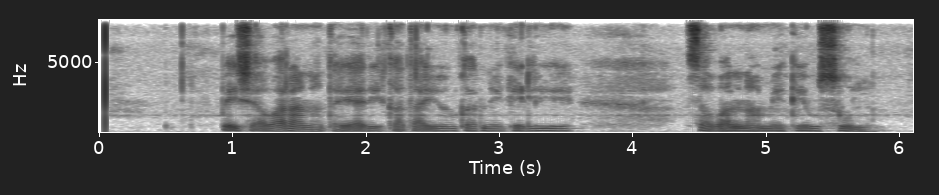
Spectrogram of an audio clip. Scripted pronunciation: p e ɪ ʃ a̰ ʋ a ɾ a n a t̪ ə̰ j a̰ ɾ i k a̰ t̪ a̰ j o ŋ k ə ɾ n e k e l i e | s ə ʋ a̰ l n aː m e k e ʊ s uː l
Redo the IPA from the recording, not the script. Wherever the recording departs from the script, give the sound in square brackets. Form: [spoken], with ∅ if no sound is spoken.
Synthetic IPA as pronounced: p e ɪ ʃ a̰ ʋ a ɾ a n a t̪ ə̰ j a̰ ɾ i k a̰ t̪ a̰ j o [n] k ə ɾ n e k e l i e | s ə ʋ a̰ l n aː m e k e ʊ s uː l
